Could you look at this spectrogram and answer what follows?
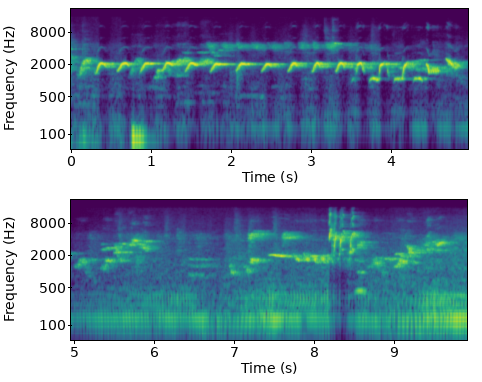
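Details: Lively white-rumped shama singing repertoire material: a fast, regular series of short hooked whistles, about three per second, then looser scattered chirps and squawky notes over a low hum.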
